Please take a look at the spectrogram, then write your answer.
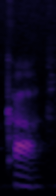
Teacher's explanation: Uvulars are kind of like K, except more so. So for a K, your back of your tongue is hitting the back of your mouth. It's touching your velum. That's a K sound.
